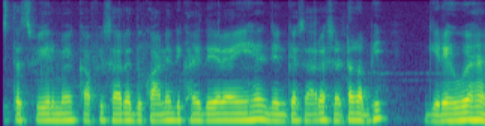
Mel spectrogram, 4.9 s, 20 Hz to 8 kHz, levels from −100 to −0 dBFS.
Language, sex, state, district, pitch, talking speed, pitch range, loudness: Hindi, male, Jharkhand, Ranchi, 115 Hz, 195 wpm, 110-120 Hz, -17 LUFS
